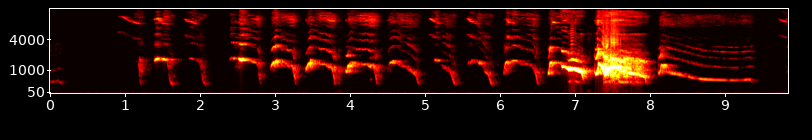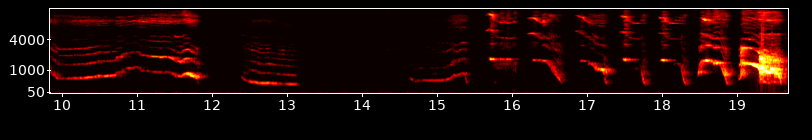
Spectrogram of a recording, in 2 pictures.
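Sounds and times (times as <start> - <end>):
puppy giving falling quavering whines and short howls: 0.0 - 0.3, 1.0 - 13.2, 14.6 - 19.6
puppy giving a harsh yelp: 1.0 - 8.5, 15.2 - 19.6.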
